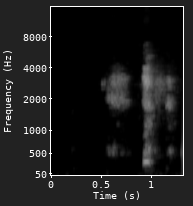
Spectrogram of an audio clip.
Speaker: Oh, I think I'm gonna sneeze again.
